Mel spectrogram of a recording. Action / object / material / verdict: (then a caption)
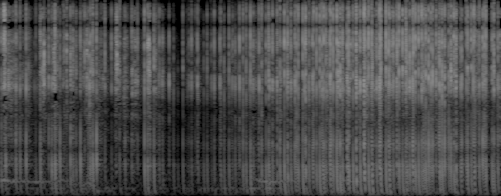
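tap / artificial apple, hollow plastic / plastic / none. Long pink fingernails fast-tap a glossy red artificial apple, likely hollow plastic. A rapid, dense stream of short, bright clicky taps with a hollow knock dips quieter around two seconds, then builds steadily louder to the end.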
